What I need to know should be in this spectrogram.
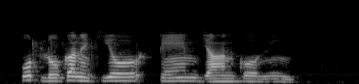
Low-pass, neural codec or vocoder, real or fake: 5.4 kHz; none; real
